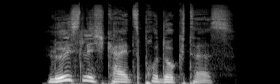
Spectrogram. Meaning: genitive singular of Löslichkeitsprodukt
- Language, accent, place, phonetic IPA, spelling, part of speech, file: German, Germany, Berlin, [ˈløːslɪçkaɪ̯t͡spʁoˌdʊktəs], Löslichkeitsproduktes, noun, De-Löslichkeitsproduktes.ogg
